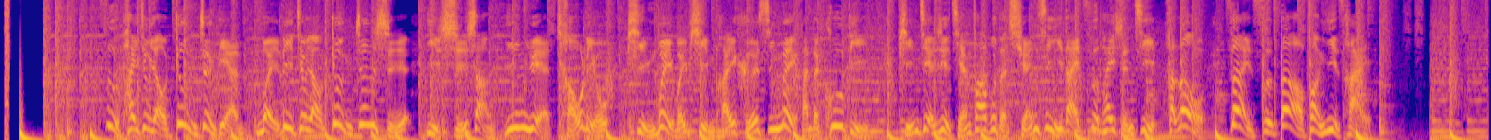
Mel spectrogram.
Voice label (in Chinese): 男 电购卖场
